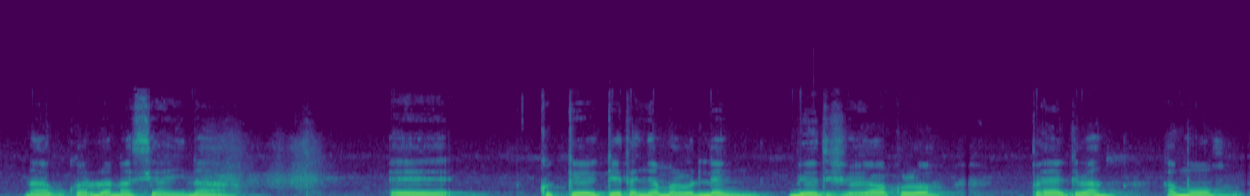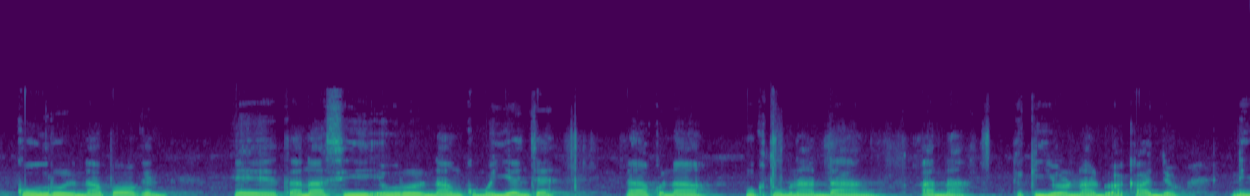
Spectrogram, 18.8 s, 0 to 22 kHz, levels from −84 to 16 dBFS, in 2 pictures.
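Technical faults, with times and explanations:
Technical faults, with times and explanations:
Throughout: clock drift between sender and receiver. The sender's clock runs roughly 3% slow, so the jitter buffer keeps draining and the receiver must keep padding. Unlike a single network glitch, the unevenness persists across the entire clip rather than clustering in one spot.
0.67–18.76 s: repeated timing corrections. To stay in step, the receiver keeps inserting tiny stretches, all lengthening, adding around 0.4 s overall and slowing playback to 98%. This is heard, if at all, as a slightly dragging, unsteady tempo, not as distinct dropouts or smeared ticks.
5.74–7.29 s: scattered short gaps. A few packets arrived late or not at all, and each hole, the longest about 40 ms, was patched by extending the preceding sound. This produces isolated brief smears or ticks confined to this stretch, unlike the steady drift-driven tempo wobble.
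9.32–9.37 s: short stall from a late packet. The buffer ran empty, so the last sound was held for 30 ms until the packet arrived, then playback resumed where it left off. Nothing is lost; it is a single held moment with a slight buzz or dip, not scattered patches.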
